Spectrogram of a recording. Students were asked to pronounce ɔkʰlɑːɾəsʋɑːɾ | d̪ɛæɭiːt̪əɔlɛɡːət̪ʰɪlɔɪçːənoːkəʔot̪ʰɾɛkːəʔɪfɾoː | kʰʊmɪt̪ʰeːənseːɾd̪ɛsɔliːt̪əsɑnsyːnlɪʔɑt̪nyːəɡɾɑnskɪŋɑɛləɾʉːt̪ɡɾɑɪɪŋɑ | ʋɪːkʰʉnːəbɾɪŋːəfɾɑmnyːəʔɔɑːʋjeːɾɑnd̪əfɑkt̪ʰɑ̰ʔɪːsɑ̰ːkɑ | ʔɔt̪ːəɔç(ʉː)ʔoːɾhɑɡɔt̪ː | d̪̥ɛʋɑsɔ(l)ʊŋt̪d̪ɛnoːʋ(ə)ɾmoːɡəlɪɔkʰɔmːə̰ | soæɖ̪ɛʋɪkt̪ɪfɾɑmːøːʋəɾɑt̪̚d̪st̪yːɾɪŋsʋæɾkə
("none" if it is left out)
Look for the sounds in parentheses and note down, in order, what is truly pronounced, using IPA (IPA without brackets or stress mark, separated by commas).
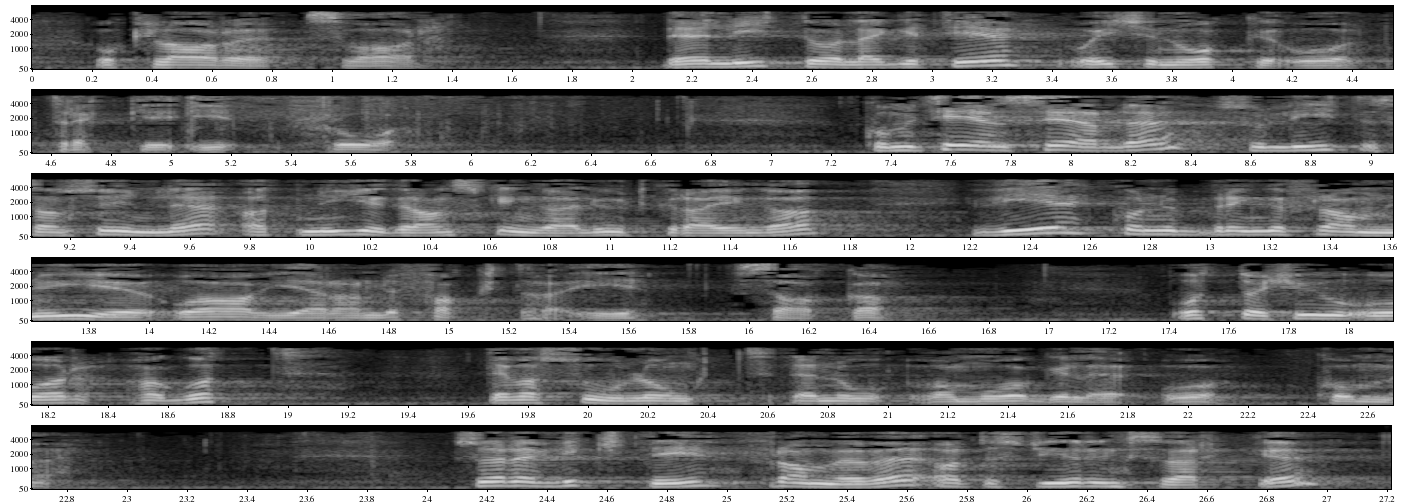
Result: ʉː, l, ɑ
